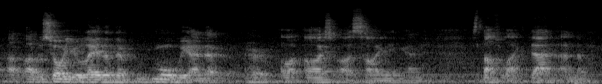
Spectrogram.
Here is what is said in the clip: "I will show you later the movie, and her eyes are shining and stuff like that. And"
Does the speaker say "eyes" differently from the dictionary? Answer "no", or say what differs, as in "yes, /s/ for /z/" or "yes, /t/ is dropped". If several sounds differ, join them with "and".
yes, /s/ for /z/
